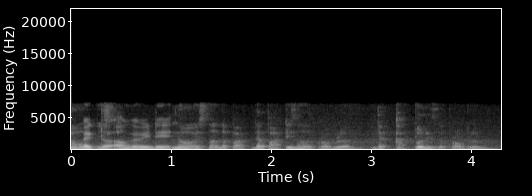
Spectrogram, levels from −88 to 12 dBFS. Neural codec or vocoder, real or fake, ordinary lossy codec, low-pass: none; real; none; 7.2 kHz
